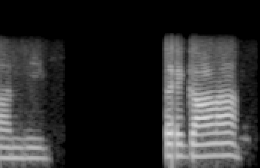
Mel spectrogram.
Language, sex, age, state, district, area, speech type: Punjabi, male, 18-30, Punjab, Ludhiana, rural, conversation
